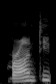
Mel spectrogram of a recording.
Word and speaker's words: Bronte: Bronte, Texas.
